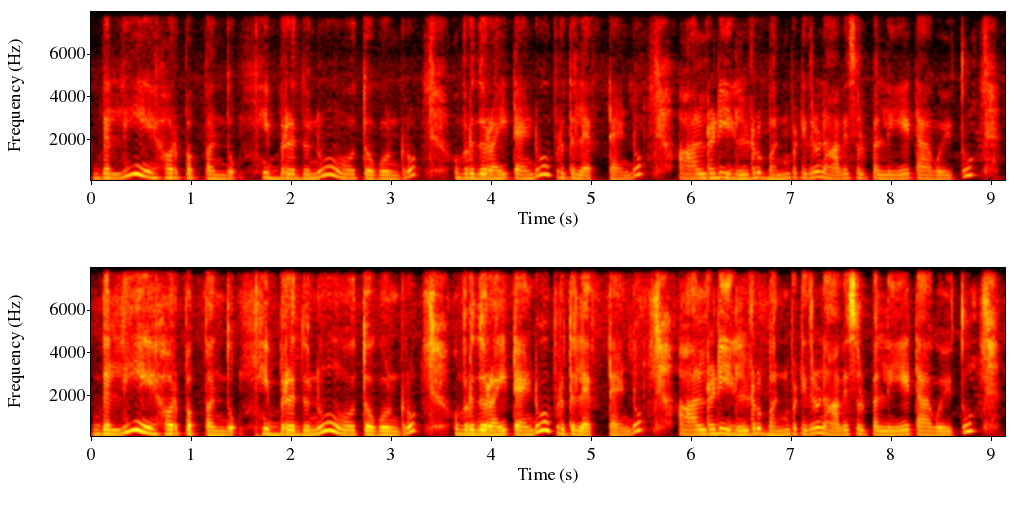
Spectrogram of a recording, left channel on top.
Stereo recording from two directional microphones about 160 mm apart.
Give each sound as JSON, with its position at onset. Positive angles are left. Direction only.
{"t": 0.1, "sound": "a woman's voice", "side_deg": -30}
